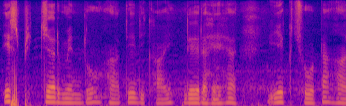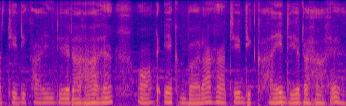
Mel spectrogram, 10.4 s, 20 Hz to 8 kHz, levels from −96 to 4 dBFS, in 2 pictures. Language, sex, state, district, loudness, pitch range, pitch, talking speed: Hindi, male, Bihar, Muzaffarpur, -36 LUFS, 120-135 Hz, 125 Hz, 140 wpm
